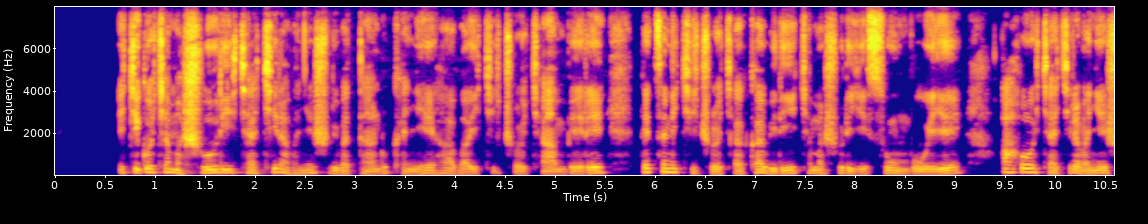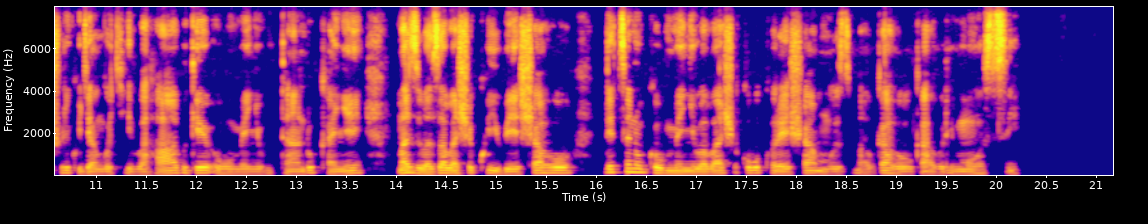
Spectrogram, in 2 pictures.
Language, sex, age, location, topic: Kinyarwanda, male, 18-24, Kigali, education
